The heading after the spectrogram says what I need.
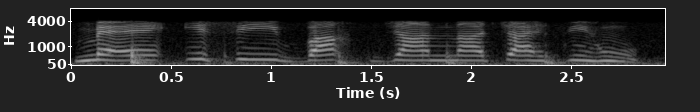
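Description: Dubbed TV drama: indignant, insistent scolding mother, high voice, tinny phone-like sound. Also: fairly even intonation, takes it slowly, a little hiss or hum. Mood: stern.

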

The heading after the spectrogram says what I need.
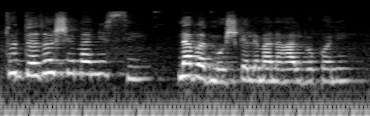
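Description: A defiant wife caught between family. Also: female voice, high-pitched, expressive. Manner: sharp, defiant. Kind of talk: TV drama acting.

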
